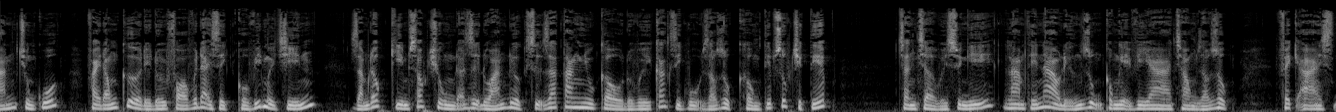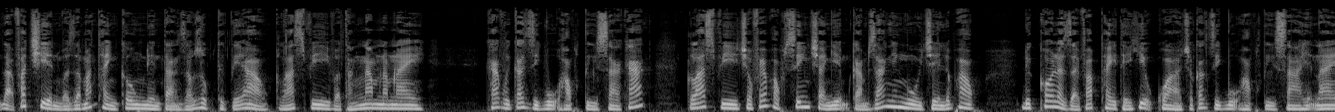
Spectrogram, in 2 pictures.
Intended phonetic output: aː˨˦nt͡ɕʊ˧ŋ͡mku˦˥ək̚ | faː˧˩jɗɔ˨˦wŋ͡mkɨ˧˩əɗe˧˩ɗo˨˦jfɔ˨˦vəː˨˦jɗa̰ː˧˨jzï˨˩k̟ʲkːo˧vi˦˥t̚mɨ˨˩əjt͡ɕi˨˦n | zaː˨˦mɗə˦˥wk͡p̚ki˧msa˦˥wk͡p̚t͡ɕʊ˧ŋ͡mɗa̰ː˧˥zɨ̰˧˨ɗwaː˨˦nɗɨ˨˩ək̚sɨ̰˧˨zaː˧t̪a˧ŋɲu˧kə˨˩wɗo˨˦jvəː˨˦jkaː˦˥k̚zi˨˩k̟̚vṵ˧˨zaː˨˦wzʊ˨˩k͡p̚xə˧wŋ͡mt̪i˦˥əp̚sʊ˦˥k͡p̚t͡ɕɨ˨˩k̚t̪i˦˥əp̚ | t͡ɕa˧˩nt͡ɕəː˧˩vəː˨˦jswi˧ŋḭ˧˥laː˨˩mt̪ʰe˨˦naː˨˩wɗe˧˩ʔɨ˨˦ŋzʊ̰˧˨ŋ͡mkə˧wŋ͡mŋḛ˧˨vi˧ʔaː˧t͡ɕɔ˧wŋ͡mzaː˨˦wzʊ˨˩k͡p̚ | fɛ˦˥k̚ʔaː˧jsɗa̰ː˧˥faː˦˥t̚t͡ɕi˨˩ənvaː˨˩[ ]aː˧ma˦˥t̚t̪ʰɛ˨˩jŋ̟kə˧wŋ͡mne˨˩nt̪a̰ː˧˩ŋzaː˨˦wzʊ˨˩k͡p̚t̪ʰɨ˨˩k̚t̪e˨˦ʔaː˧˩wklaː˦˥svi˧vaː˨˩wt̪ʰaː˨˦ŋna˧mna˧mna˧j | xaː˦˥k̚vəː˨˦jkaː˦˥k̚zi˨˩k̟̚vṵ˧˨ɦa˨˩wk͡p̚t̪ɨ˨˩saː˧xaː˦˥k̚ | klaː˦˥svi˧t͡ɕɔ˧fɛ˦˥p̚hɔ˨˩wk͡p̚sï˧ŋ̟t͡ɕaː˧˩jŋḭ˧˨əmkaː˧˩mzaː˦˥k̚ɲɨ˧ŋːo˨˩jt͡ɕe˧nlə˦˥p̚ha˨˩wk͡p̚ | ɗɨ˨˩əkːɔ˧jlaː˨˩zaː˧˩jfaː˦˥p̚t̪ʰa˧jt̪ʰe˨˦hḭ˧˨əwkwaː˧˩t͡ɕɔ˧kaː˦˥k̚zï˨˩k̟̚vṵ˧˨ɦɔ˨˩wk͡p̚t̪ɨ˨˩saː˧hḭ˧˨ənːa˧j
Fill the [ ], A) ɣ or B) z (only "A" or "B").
B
